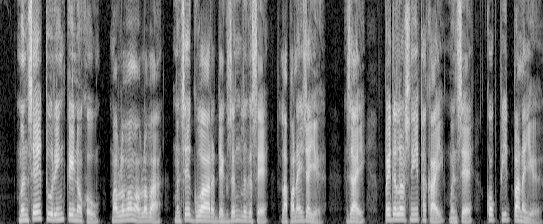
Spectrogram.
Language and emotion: Bodo, neutral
